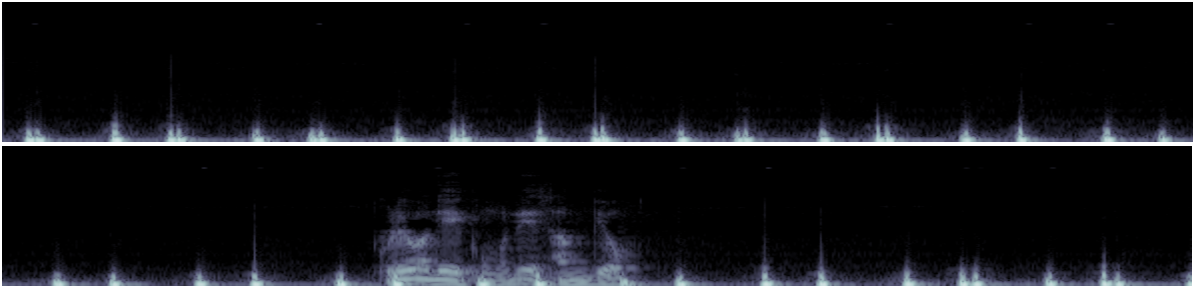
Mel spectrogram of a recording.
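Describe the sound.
First and second heart sounds, with the sounds splitting: low, dull thumps beat in a steady, even rhythm across the whole stretch, and a voice briefly speaks over them partway through.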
